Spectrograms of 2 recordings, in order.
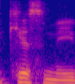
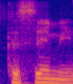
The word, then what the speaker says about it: Kissimmee: how do you say can always say kiss me but I know that's not right it's cuz see me there we go okay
